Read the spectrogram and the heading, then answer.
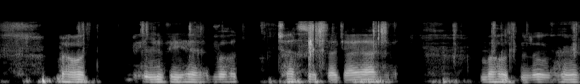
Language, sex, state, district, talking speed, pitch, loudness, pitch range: Hindi, male, Bihar, Jamui, 125 wpm, 115 Hz, -22 LUFS, 115-120 Hz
